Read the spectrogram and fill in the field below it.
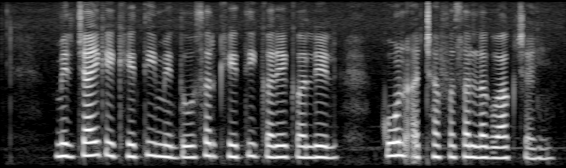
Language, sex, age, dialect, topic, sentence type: Maithili, female, 25-30, Eastern / Thethi, agriculture, question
